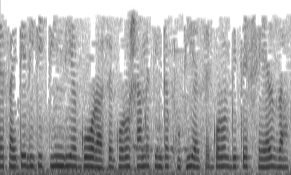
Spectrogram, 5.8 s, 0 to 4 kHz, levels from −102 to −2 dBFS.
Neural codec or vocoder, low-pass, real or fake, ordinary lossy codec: none; 3.6 kHz; real; MP3, 16 kbps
